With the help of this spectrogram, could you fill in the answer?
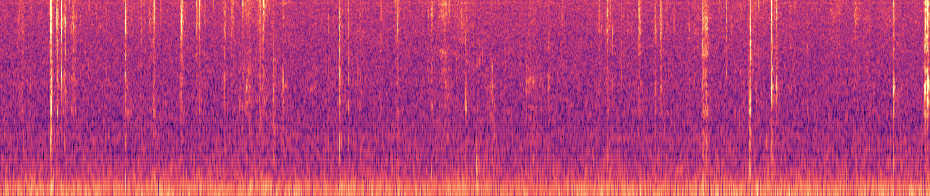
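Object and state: Bar soap scraped with a blade.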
